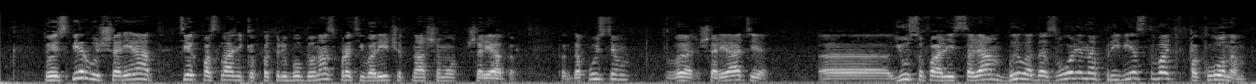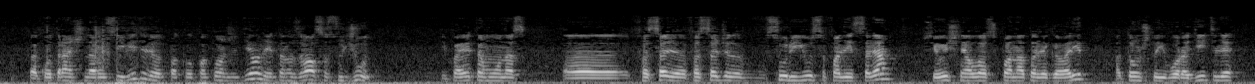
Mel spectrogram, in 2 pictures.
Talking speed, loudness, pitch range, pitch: 135 wpm, -20 LUFS, 160-205 Hz, 180 Hz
